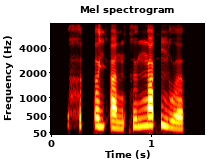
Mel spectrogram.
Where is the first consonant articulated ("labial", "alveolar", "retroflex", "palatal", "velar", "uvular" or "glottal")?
glottal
